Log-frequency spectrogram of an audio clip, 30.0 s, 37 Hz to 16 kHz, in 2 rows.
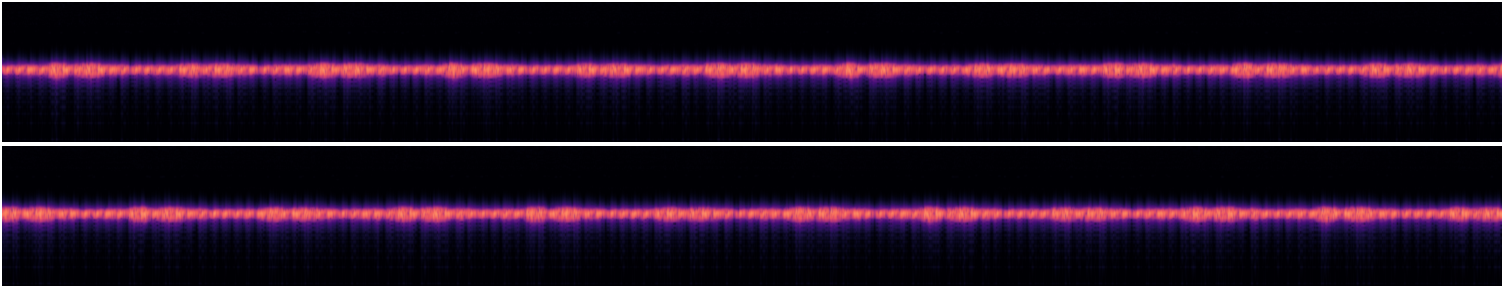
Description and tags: See the description on my previous Iteration Project packs to understand how the sound generation process works.
The starting point for this iteration project is the sound:
I have analyzed the sound and found that it is centered around 855.84Hz.
Used AudioPaint Parameters
Left channel - saturation
Right Channel - hue
Sine wave
Quadratic interpolation
30s duration
Min freq: 0
Max Freq: 2x856 = 1712
Linear Scale
computer, conversion, image, image-to-sound, iteractive, iteration, picture, processed, sound-to-image, synthetic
